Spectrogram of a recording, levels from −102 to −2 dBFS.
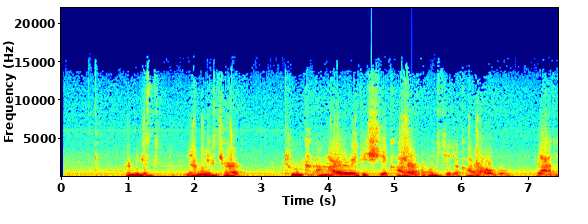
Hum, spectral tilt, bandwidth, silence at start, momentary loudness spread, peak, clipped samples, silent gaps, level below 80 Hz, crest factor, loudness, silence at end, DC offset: none; -6.5 dB/octave; 13.5 kHz; 0.05 s; 19 LU; 0 dBFS; under 0.1%; none; -32 dBFS; 12 dB; -11 LUFS; 0 s; under 0.1%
